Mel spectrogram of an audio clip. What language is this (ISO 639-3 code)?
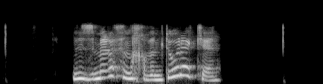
kab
